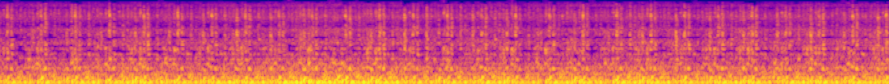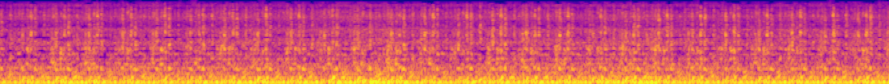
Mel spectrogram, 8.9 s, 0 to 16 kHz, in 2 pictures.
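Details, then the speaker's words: $200 used Chevy 350 small-block V8 on an engine stand, just cold-started: deep, steady idle rumble, even firing with no knocks or stumbles, little smoke seen; running well. "I know seem like it took off for good it didn't really see much smoke but the camera probably caught more than I can see I'm going to let it run a bit get nice and hot"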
